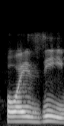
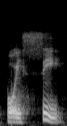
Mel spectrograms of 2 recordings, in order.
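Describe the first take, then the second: First: The second consonant is a buzzing Z sound. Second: The second consonant is a hissing S sound. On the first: The speaker is not from the area. The speaker calls it wrong. "they'll say like Boise with a Z" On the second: The speaker is from the area. The speaker calls it right. "the proper pronunciation is actually Boise, like almost like boy with the letter C"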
